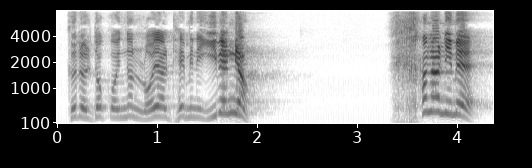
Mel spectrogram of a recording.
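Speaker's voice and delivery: loud, high, climbing to a shout; fervent pulpit shout at the peak; building denunciation. Real, not acted. Preacher pronouncing God's judgment on the regime, building shout.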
